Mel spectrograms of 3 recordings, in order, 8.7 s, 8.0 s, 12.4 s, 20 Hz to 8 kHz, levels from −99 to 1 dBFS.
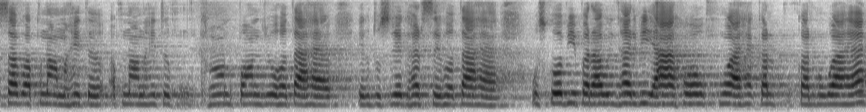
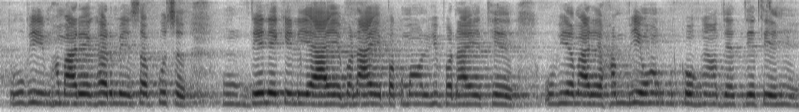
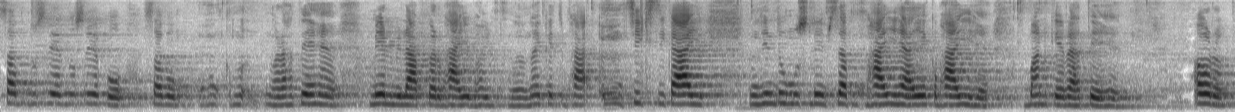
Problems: none marked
